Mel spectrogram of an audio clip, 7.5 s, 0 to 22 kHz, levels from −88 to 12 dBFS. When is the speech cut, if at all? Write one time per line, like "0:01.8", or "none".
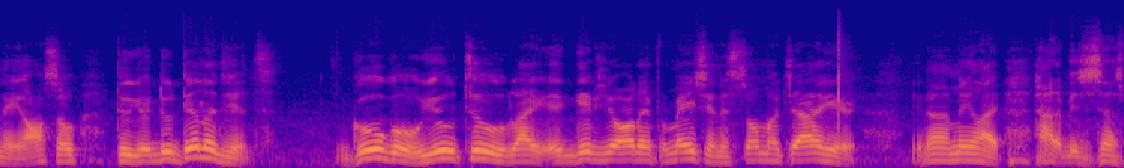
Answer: none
